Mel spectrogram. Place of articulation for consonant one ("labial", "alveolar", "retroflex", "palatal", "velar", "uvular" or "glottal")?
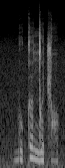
labial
